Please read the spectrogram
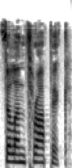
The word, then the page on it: philanthropic: American English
